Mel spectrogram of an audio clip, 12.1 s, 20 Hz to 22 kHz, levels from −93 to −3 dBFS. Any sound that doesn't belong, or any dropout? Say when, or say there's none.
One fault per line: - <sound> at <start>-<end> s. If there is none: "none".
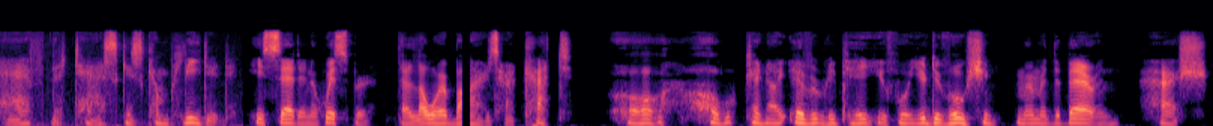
- dropout at 4.6-4.7 s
